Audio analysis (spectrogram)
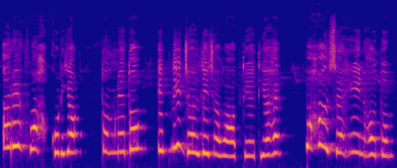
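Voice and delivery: a teacher thrilled by a quick answer; delighted teacher bird. Acted. Teacher praises Gudiya for fast answer, high delighted voice.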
